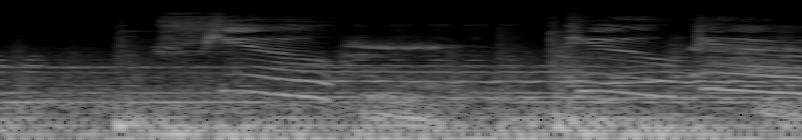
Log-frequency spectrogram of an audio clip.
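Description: Sci-fi style electronic music with a held synth tone. About one second in and again about three seconds in come falling electronic sweeps, each trailed by a short hiss, like a flying-saucer sound effect.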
